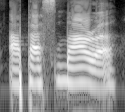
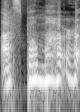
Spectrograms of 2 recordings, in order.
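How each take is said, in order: First: The name begins with the sounds 'Apas'. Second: The name begins with the sounds 'Aspa'. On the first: The speaker calls it right. "it's Apasmara" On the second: The speaker calls it wrong. "I've been calling him by the wrong name"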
